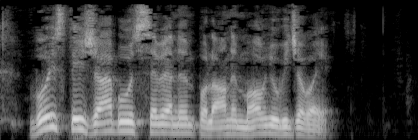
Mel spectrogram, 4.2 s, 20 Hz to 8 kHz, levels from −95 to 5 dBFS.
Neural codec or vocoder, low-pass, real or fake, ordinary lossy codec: none; 7.2 kHz; real; MP3, 32 kbps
